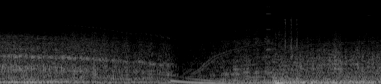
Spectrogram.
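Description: A deep whooshing sweep falls in pitch and ends with a low thud.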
